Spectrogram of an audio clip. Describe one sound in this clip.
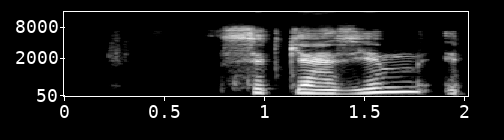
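A marker squeaks across paper.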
